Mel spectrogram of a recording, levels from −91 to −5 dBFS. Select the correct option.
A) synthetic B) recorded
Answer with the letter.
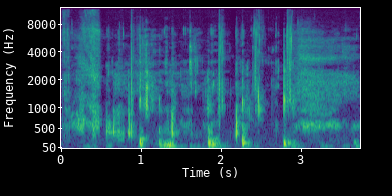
B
